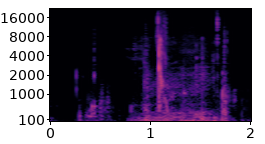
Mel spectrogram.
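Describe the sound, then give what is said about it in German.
Someone takes a sip of a spiced liqueur, heard as soft, wet mouth and slurping sounds. A short burst comes first, followed by a longer one, all faint and without talk. “Und ja, also jetzt nehme ich mal einen Schluck.”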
